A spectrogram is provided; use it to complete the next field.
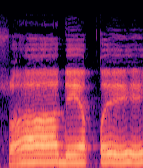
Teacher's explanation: قی یا مدہ ہے، ایک الف کے برابر کھینچ کر پڑھیں گے۔ قاف مستعلیہ ہے، پر پڑا جائے گا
